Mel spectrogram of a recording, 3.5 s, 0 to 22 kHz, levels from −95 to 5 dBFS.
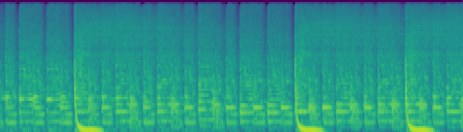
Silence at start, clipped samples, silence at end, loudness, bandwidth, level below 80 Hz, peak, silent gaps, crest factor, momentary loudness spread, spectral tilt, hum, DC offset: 0 s; under 0.1%; 0 s; -18 LUFS; 19.5 kHz; -22 dBFS; -2 dBFS; none; 16 dB; 5 LU; -4 dB/octave; none; under 0.1%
